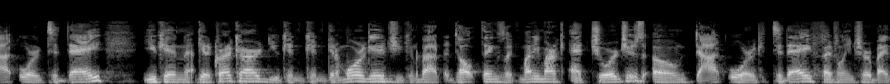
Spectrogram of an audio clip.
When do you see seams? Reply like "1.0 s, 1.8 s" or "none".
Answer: 2.0 s, 3.0 s, 4.2 s, 5.6 s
